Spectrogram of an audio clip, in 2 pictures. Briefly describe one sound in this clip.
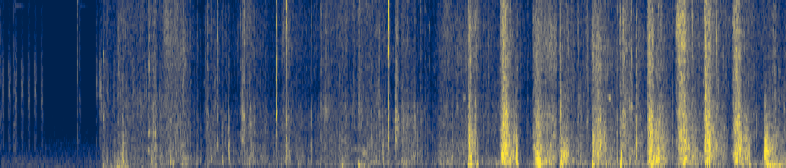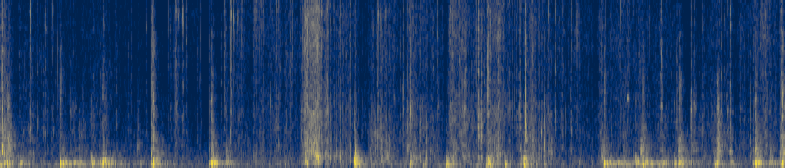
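Footsteps crunch quickly through snow and dry grass.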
